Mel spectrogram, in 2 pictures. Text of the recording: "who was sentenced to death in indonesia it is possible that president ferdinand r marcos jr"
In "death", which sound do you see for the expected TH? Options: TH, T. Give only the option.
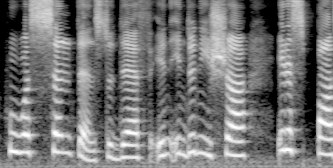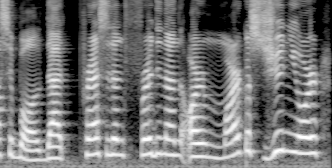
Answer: TH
